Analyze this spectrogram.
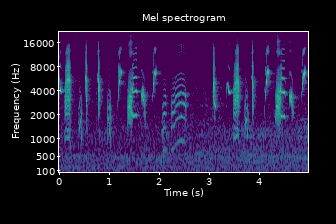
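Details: Long-tailed shrike (cendet) singing as a tutor recording: sharp whistled chips and clicks, a ringing rising trill midway, a short pause, then more quick chips.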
